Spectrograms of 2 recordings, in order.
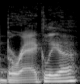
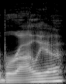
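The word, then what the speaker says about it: Sbaraglia: I'm assuming the S is silent in this. Uh, it starts with S. It's SB A R A G L I A. It wouldn't be Sporalia. Sporalia. That wouldn't make any sense.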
